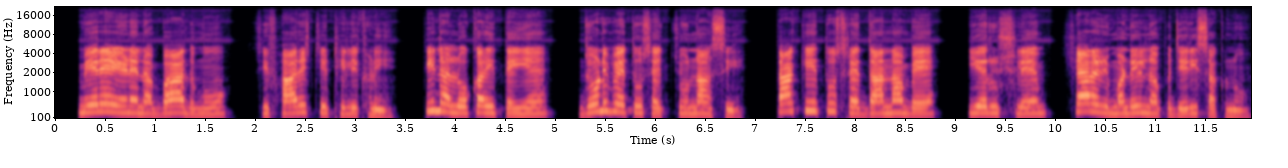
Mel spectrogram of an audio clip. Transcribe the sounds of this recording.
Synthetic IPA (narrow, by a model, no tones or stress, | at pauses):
meːɾɛeːɽ̃ɛnabaːd̪mũ | sɪpʰaːɾɪst͡ʃɪʈʰːilɪkʰɽ̃i | t̪ɪnãloːkaɾit̪ɛ̃ːĩjɛ̃ | d͡zʊɽ̃ibɛt̪ʊsɛt͡ʃunãsi | t̪aːkit̪ʊsɾɛd̪aːnãbɛ | jɐɾuʃleːmʃɛːɾaɾimɐ̃ɳɖəlinɐpɐd͡ʒeːɾisɐknuː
